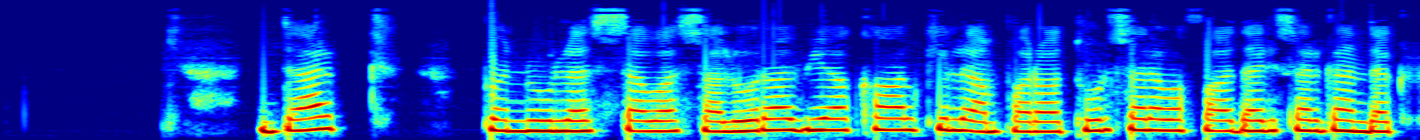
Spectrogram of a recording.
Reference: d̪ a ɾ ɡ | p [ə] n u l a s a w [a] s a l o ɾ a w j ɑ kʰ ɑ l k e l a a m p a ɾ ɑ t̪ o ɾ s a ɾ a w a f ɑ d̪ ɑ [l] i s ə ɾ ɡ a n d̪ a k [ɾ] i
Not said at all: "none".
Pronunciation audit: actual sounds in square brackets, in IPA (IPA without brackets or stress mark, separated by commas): ə, a, ɾ, ɽ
